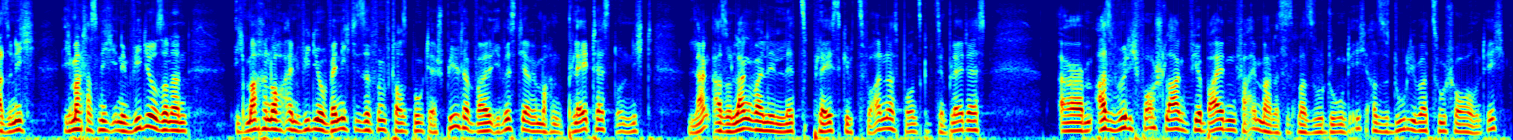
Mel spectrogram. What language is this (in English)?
German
